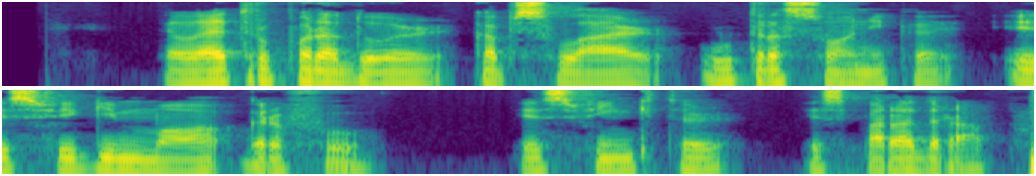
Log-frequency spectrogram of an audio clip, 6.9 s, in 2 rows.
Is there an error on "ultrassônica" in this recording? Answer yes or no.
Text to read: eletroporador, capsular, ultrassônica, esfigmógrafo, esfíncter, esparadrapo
no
